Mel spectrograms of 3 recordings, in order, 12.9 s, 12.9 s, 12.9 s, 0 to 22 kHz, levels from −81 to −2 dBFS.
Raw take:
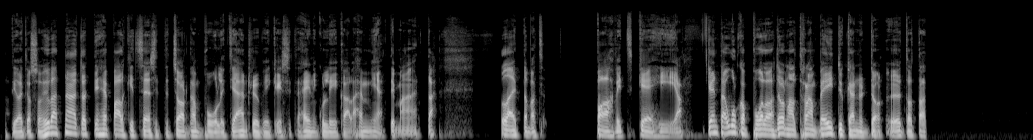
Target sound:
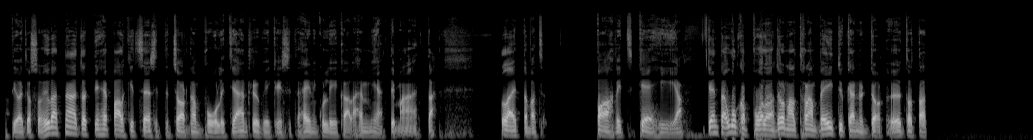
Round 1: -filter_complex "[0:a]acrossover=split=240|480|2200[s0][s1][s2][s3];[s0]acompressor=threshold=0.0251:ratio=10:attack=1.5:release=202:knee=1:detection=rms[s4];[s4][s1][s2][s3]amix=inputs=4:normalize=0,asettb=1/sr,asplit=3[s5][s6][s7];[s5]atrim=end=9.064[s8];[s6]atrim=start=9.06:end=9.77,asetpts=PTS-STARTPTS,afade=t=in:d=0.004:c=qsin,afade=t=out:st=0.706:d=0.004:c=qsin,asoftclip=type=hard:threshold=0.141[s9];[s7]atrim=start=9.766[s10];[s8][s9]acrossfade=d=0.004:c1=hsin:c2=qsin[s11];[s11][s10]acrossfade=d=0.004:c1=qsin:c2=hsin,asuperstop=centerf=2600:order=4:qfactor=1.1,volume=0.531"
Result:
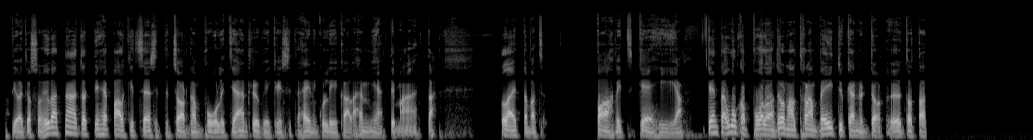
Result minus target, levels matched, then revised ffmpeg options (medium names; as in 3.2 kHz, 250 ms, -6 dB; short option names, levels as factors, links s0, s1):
compression: peak gain reduction -8.5 dB
-filter_complex "[0:a]acrossover=split=240|480|2200[s0][s1][s2][s3];[s0]acompressor=threshold=0.00841:ratio=10:attack=1.5:release=202:knee=1:detection=rms[s4];[s4][s1][s2][s3]amix=inputs=4:normalize=0,asettb=1/sr,asplit=3[s5][s6][s7];[s5]atrim=end=9.064[s8];[s6]atrim=start=9.06:end=9.77,asetpts=PTS-STARTPTS,afade=t=in:d=0.004:c=qsin,afade=t=out:st=0.706:d=0.004:c=qsin,asoftclip=type=hard:threshold=0.141[s9];[s7]atrim=start=9.766[s10];[s8][s9]acrossfade=d=0.004:c1=hsin:c2=qsin[s11];[s11][s10]acrossfade=d=0.004:c1=qsin:c2=hsin,asuperstop=centerf=2600:order=4:qfactor=1.1,volume=0.531"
